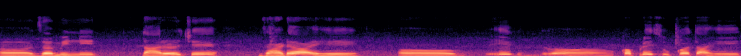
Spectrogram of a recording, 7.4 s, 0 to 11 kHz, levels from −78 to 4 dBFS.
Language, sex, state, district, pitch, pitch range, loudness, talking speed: Marathi, female, Maharashtra, Mumbai Suburban, 195 Hz, 185-205 Hz, -15 LUFS, 90 wpm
